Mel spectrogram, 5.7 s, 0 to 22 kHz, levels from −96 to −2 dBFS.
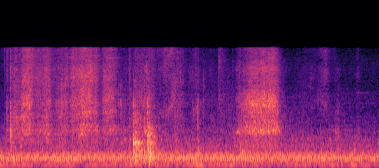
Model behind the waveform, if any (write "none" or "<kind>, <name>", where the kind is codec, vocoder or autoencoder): none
